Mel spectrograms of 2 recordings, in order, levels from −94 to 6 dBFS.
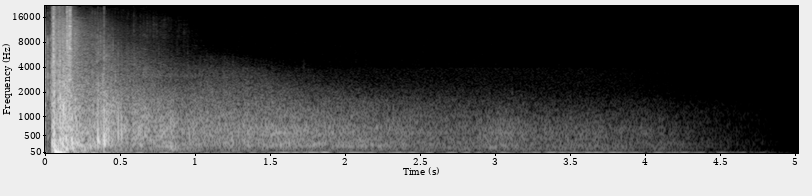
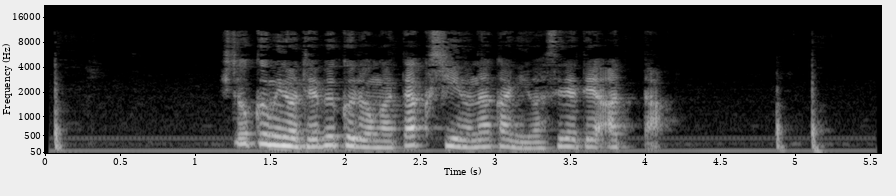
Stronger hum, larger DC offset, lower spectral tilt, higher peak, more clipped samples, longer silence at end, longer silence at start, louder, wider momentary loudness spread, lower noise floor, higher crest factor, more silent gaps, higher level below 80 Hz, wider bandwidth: neither; neither; second, -3.5 dB/octave vs -7 dB/octave; first, 0 dBFS vs -6 dBFS; first, 1% vs under 0.1%; first, 3.1 s vs 0.4 s; about the same, 0 s vs 0.05 s; first, -13 LUFS vs -22 LUFS; first, 29 LU vs 21 LU; first, -65 dBFS vs -50 dBFS; about the same, 18 dB vs 18 dB; neither; first, -22 dBFS vs -52 dBFS; first, over 20 kHz vs 11.5 kHz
